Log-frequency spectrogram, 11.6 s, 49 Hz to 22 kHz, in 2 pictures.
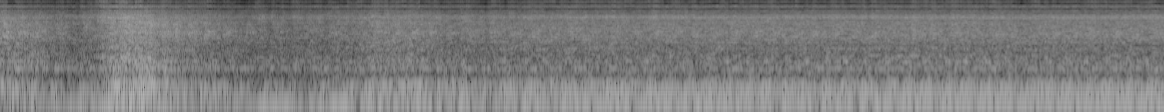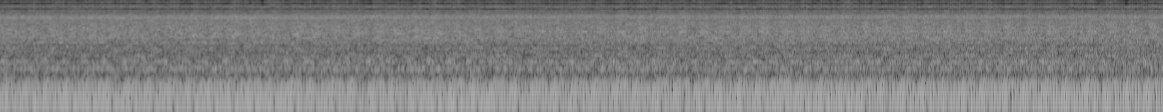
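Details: Twin-turbo LS V8 S10 on its first start after a rebuild: it catches and settles into a smooth, even idle with no knocks, ticks or rattles. Oil pressure was good, with no leaks; it runs healthy.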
